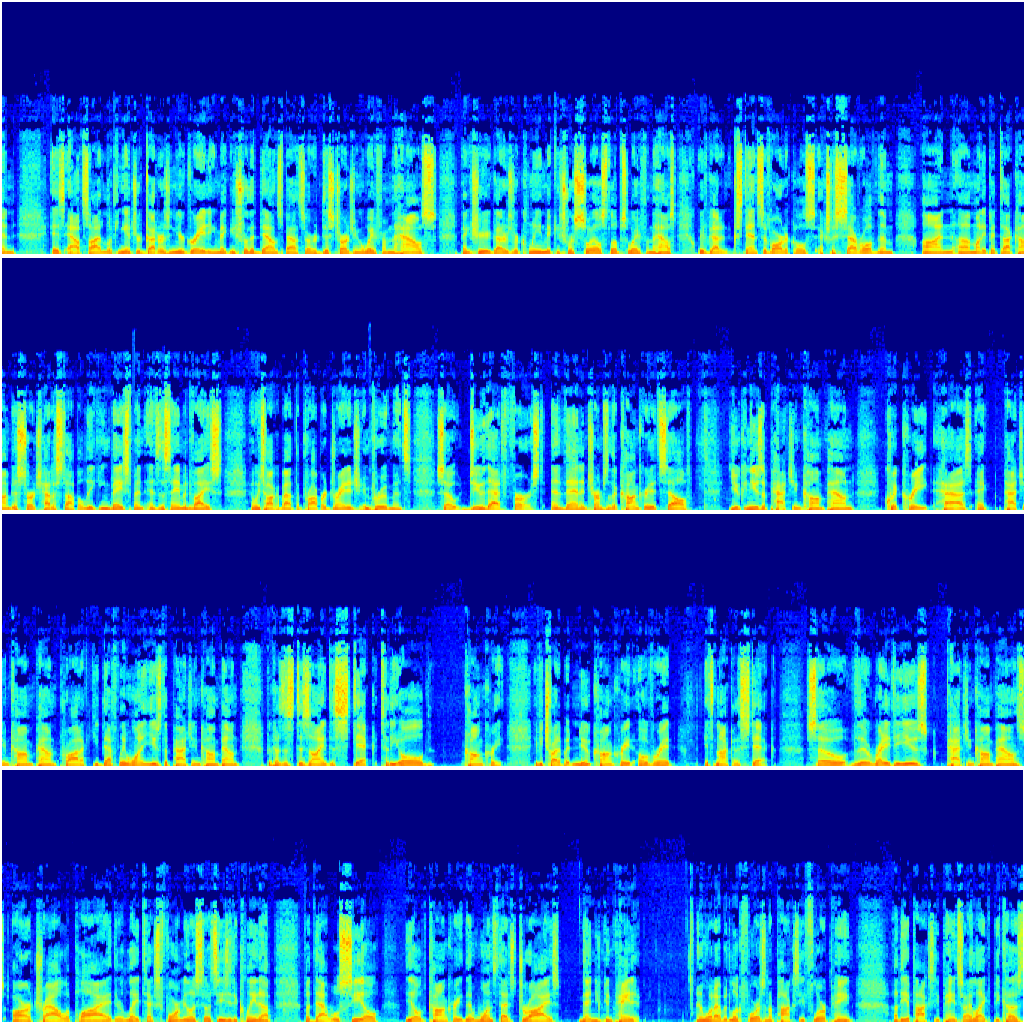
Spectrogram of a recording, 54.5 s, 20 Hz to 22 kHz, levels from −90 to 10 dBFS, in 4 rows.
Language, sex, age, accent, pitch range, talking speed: English, male, 50-69, American, 120-140 Hz, 190 wpm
